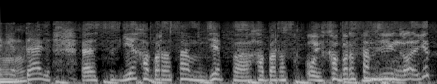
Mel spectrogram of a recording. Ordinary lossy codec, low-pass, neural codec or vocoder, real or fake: Opus, 16 kbps; 7.2 kHz; none; real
